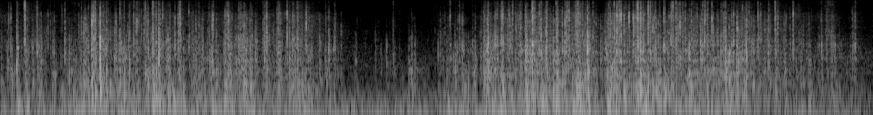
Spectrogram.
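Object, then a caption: Thin clear plastic bag. An empty, thin, clear transparent plastic bag is crumpled and crinkled in both hands in front of the microphone. It makes a dense, bright, crackling rustle that fades briefly around the middle, then picks up again with sharper crinkles.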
